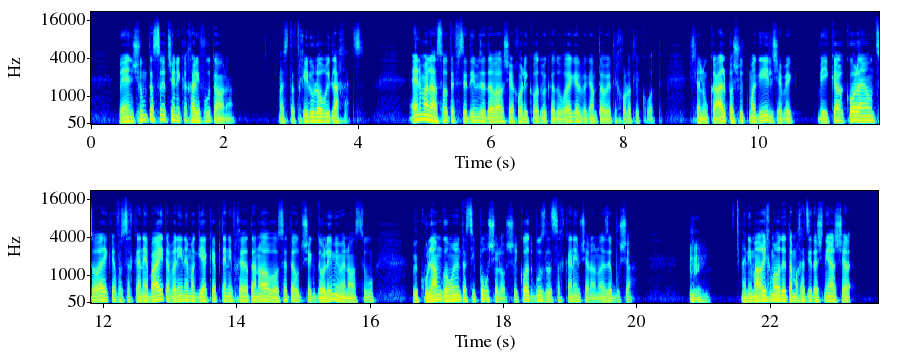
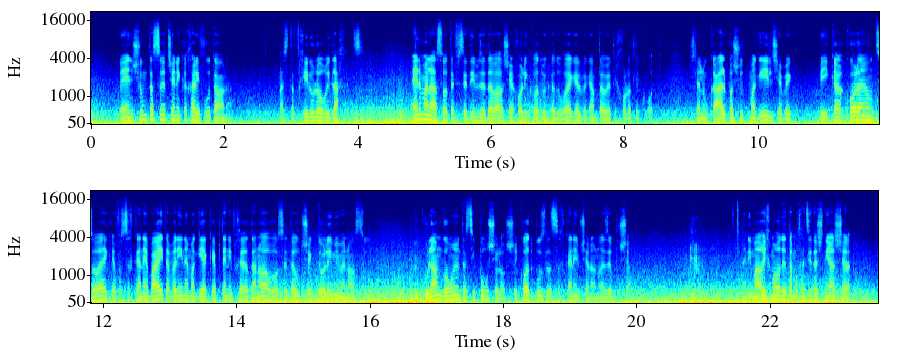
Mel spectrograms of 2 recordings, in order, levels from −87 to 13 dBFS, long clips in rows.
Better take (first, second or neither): first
